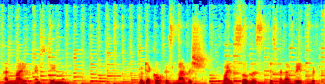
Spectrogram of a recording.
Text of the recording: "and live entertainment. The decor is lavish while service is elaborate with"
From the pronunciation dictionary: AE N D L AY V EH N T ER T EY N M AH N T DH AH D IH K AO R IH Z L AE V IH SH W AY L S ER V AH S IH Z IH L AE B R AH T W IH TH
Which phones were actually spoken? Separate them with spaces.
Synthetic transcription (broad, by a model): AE N D L AY F EH N T ER T EY N M AH N T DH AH D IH K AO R IH Z L AE V IH SH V AY L S ER V AH S IH Z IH L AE B R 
